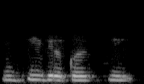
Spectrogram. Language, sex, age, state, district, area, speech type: Hindi, female, 30-45, Madhya Pradesh, Hoshangabad, urban, conversation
